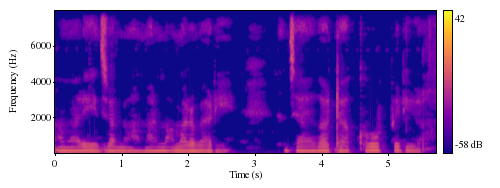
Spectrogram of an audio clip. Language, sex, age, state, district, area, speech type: Bengali, female, 45-60, West Bengal, Dakshin Dinajpur, urban, spontaneous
